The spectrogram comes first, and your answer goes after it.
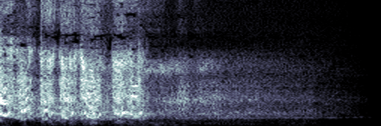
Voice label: vo, cs-cz; fiddlesticks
